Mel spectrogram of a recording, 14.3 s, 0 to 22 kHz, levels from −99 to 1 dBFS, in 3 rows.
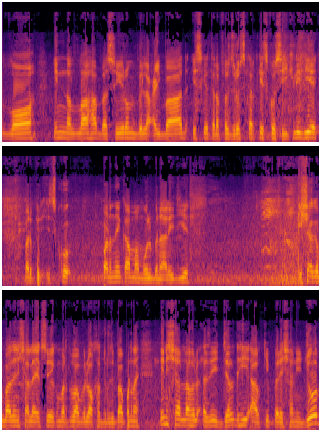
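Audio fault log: No faults heard anywhere in this clip.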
